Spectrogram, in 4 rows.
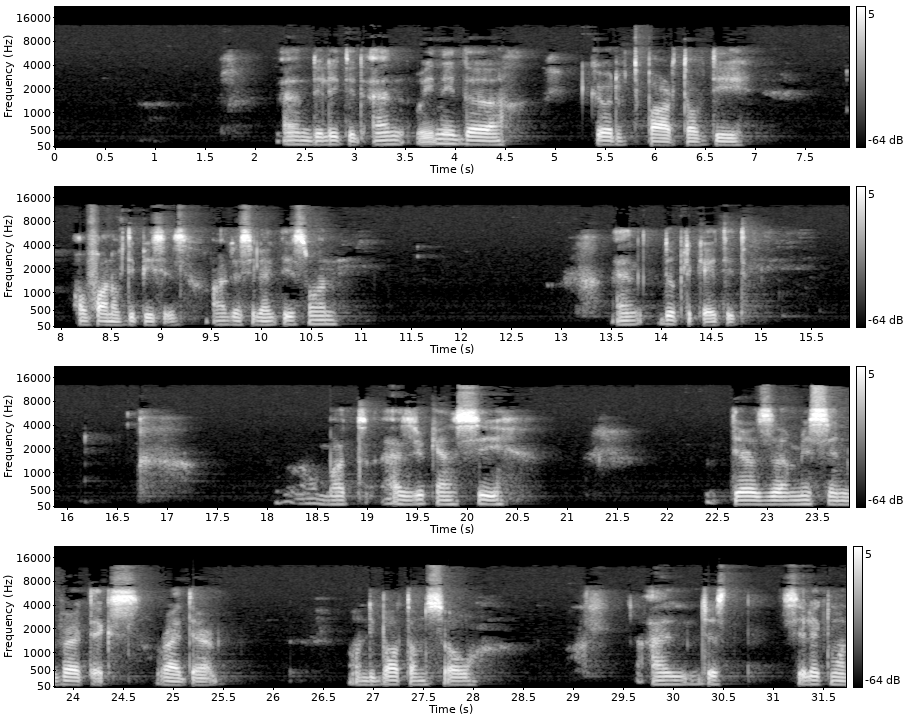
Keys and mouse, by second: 1.9 click, 2.4 middle click, 2.6 middle click, 2.9 middle click, 4.1 middle click, 4.9 g, 6.2 click, 7.0 g, 7.4 click, 9.7 middle click, 11.3 shift+d, 15.9-17.0 middle drag, 18.6 ctrl+KP_1, 22.2-23.4 middle drag, 25.8 click.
